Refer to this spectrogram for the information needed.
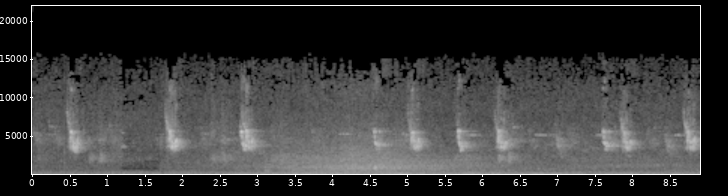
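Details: Under the eaves on a cloudy June 2020 morning, a Eurasian tree sparrow leaving its nest calls with single short, piercing chirps about once a second, evenly spaced, over a steady low rumble.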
